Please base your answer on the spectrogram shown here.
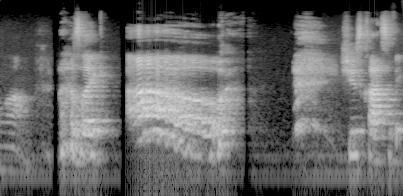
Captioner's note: laughs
